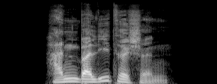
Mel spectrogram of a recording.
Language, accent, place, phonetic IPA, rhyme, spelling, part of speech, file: German, Germany, Berlin, [hanbaˈliːtɪʃn̩], -iːtɪʃn̩, hanbalitischen, adjective, De-hanbalitischen.ogg
- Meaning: inflection of hanbalitisch: 1. strong genitive masculine/neuter singular 2. weak/mixed genitive/dative all-gender singular 3. strong/weak/mixed accusative masculine singular 4. strong dative plural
